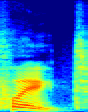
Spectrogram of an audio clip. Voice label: "plate", female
